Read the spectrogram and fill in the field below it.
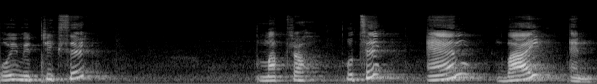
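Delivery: long gaps between short phrases; slow dictation. Real, not acted. Teacher giving students the matrix order note, slow dictation. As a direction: dictate piece by piece, leaving time to write.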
